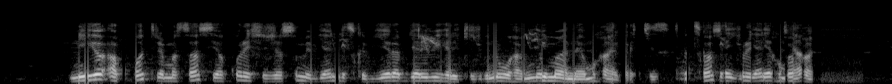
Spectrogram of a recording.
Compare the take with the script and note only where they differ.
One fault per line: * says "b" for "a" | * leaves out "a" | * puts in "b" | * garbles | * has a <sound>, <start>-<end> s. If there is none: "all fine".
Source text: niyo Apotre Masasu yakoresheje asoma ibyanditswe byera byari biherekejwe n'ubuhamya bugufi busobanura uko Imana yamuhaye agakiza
* leaves out "bugufi busobanura uko"
* garbles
